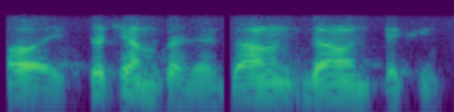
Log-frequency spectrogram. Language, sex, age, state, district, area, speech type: Goan Konkani, male, 45-60, Goa, Tiswadi, rural, conversation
